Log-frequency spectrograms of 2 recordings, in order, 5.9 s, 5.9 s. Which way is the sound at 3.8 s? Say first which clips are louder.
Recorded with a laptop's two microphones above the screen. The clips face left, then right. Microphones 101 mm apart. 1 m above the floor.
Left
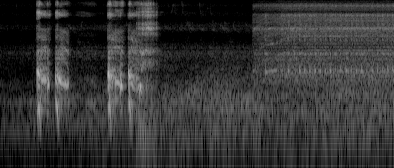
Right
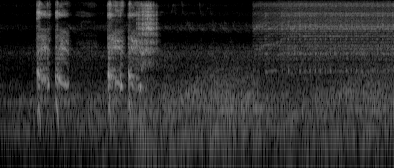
Left 7 dB; 65° left (ahead or behind).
